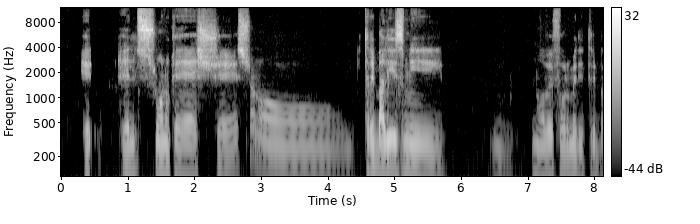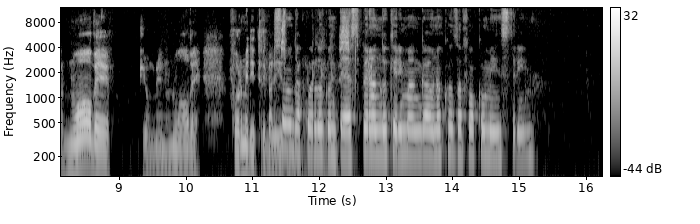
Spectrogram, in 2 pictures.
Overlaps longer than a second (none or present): present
